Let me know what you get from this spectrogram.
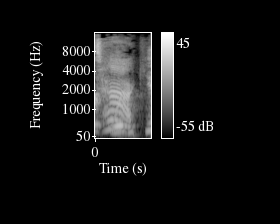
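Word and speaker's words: Taq: Yeah, uh, basic uh, we're, tack.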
